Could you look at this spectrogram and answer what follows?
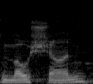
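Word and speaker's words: Mo Xuan: Then it's off to my Moshuan, I think is how you pronounce it. I I hear 700 different ways to pronounce it. So my friend says Moshan, but I don't think it's Mo 10 please.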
